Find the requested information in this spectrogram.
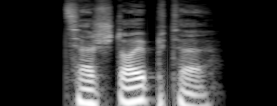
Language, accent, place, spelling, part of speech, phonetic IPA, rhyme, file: German, Germany, Berlin, zerstäubte, adjective / verb, [t͡sɛɐ̯ˈʃtɔɪ̯ptə], -ɔɪ̯ptə, De-zerstäubte.ogg
- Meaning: inflection of zerstäuben: 1. first/third-person singular preterite 2. first/third-person singular subjunctive II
